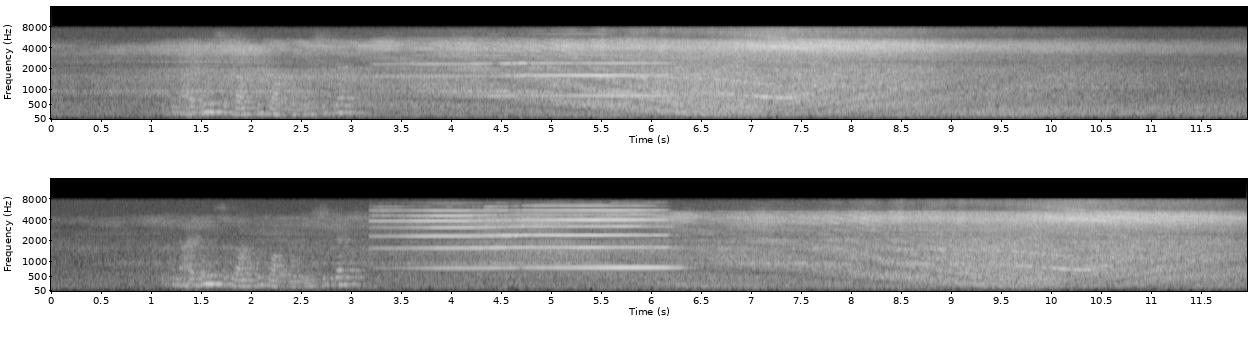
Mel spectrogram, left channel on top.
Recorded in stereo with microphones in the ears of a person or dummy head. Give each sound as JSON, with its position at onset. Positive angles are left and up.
{"t": 1.1, "sound": "a woman speaking", "side_deg": -5, "distance_m": 6.0}
{"t": 3.2, "sound": "a violin", "side_deg": -85, "distance_m": 1.4}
